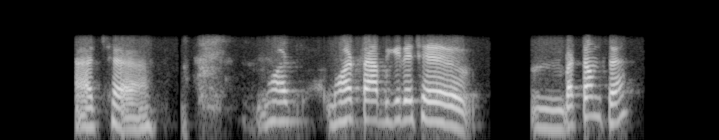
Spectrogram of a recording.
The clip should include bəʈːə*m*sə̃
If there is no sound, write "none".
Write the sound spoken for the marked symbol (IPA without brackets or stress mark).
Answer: m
